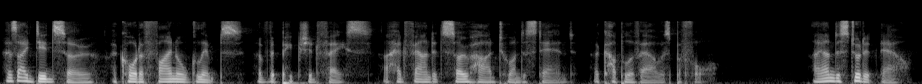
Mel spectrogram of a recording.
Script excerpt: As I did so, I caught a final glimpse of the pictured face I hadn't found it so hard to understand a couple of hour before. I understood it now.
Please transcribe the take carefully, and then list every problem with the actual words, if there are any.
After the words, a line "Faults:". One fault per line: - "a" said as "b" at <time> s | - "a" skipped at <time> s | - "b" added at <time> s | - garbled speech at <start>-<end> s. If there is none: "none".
As I did so, I caught a final glimpse of the pictured face I had found it so hard to understand a couple of hours before. I understood it now.
Faults:
- "hadn't" said as "had" at 3.9 s
- "hour" said as "hours" at 6.4 s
